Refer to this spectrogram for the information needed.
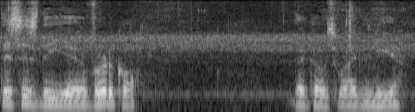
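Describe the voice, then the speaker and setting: Male hobbyist demonstrator, mid-range voice, informal and slightly halting, some background noise. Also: mid-range voice, steady tone. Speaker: radio enthusiast presenting equipment. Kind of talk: casual hands-on demonstration narration.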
